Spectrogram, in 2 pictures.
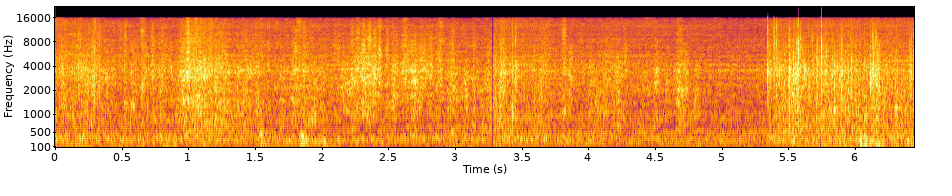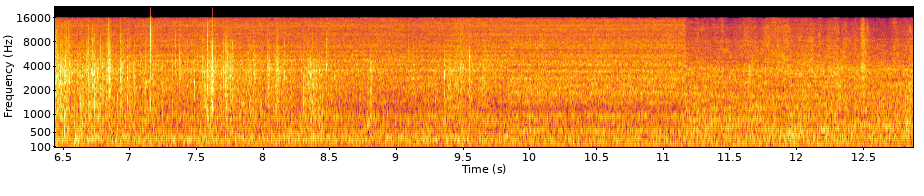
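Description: Plastic bag of rice cakes rustling, then the rice cakes poured from the bag into a steel wok of water: a louder spill of splashes and knocks starting about five seconds in, over a steady background hiss.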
